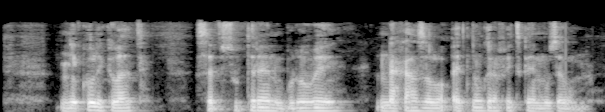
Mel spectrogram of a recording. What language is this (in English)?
Czech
